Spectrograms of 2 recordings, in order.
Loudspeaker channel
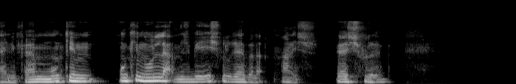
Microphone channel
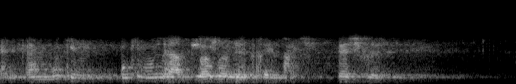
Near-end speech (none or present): present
